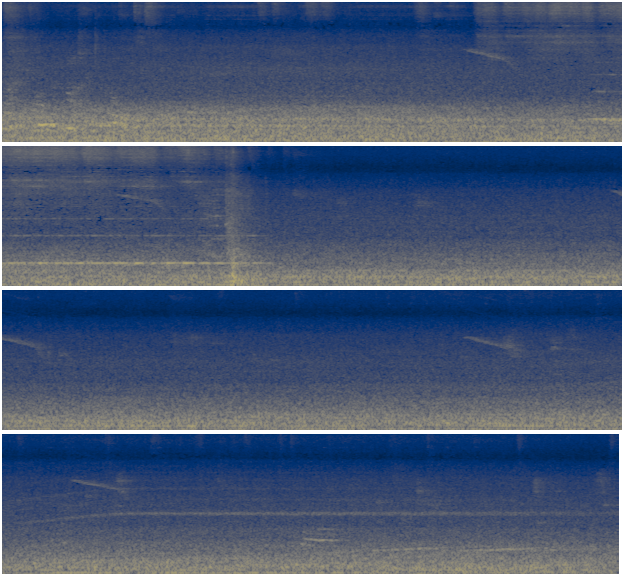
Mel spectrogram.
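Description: MTR Tuen Ma Line electric trains running through the station behind platform screen doors: a steady rumble of wheels and motors. A high hiss from about six to eleven seconds ends in a sharp clunk, a few brief squeals come from the wheels, and a steady high whine starts late on, rising in pitch near the end as another train moves.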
